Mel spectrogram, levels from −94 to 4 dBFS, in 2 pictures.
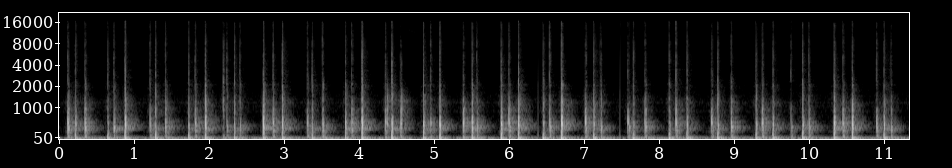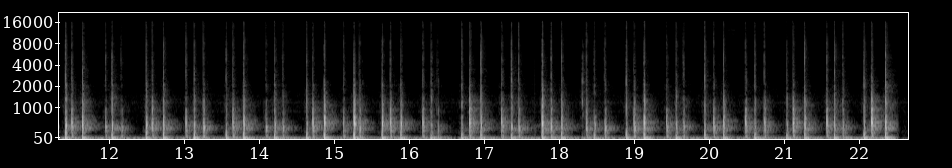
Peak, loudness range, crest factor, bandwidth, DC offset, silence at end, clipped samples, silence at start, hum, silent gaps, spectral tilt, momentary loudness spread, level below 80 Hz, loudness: -4 dBFS; 4 LU; 28 dB; 10.5 kHz; under 0.1%; 0.15 s; under 0.1%; 0 s; none; none; -8 dB/octave; 10 LU; -36 dBFS; -34 LUFS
